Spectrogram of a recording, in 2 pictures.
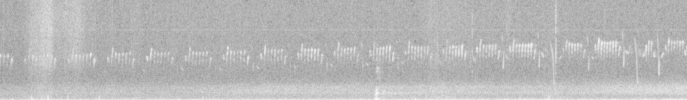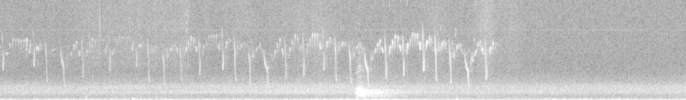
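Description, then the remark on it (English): A woodcock's display flight: a long, steady run of high twittering made by air over specialized wing feathers, building into a burst of sputtering, liquid chirps as the bird descends, banking and zigzagging, before falling silent. A low outdoor rumble lies beneath. “And as they descend back to Earth, banking and zigzagging in crazy patterns, they add in a sputtering chirp, like the sound of a teensy World War I biplane spiraling to its doom.”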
